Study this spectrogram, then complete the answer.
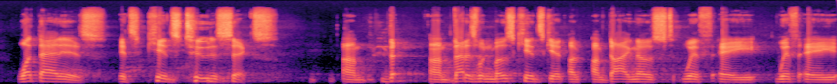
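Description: With an American accent, a man at medium pitch talks at a fairly slow pace in a bright, sharp tone, his loudness very even and his intonation fairly even. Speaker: state legislator. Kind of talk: floor speech. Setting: legislative chamber.

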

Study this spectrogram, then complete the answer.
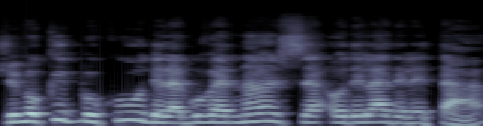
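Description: A man with an Italian accent speaks in a high voice over a quiet background. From Italy. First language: Italian (speaking French). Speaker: professor. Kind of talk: lecture. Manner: halting. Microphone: webcam.

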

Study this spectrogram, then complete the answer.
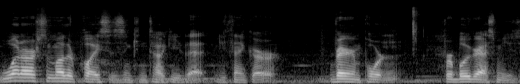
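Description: Over music in the background, a man talks at a fairly quick pace and medium pitch, with ordinary pitch variation and big swings in loudness. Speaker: TV series host. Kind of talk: interview questions.

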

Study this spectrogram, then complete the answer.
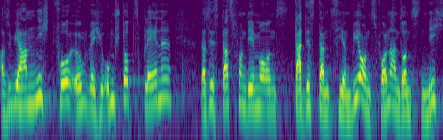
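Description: The pace of this man's speech is moderate. His voice sits at a high pitch. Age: 70s. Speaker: political commentator and business owner; political commentator. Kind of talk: speech to an audience; video introduction. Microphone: handheld.

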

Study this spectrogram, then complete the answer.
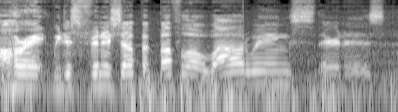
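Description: Light background noise accompanies a man talking at a fairly slow pace with ordinary pitch variation, the sound dry with no echo. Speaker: EV vlogger. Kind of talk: casual vlog chat. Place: car. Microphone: phone near.

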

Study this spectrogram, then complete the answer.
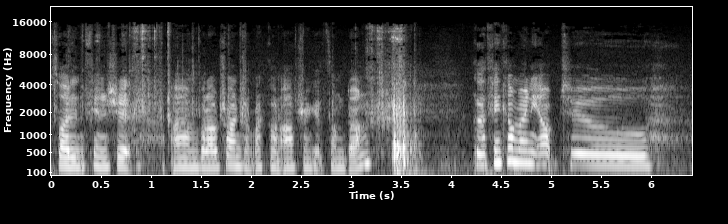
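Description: A woman on a dry recording with no echo, with loud background noise. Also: ordinary pitch variation, fairly quick pace. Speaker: parent vlogger. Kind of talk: casual vlog chat. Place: car.

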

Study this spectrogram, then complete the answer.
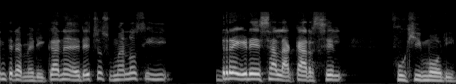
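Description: A woman talks at a fairly slow pace. Behind her the background is quiet. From Peru. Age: 60s. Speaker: congresswoman; guest. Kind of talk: panel discussion. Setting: video call. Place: hall. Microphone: video call.

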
